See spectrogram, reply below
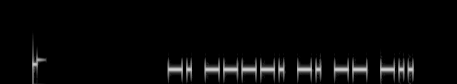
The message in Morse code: N9NMD

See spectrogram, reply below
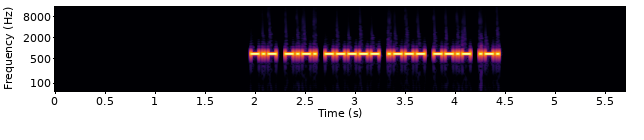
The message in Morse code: KC0JQR

